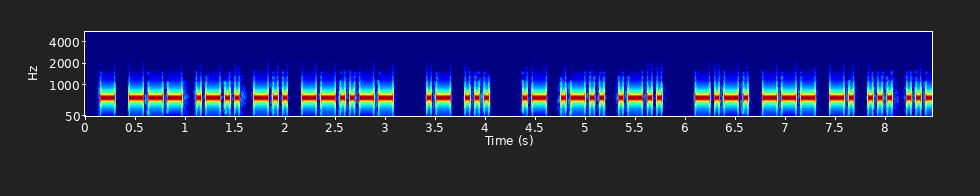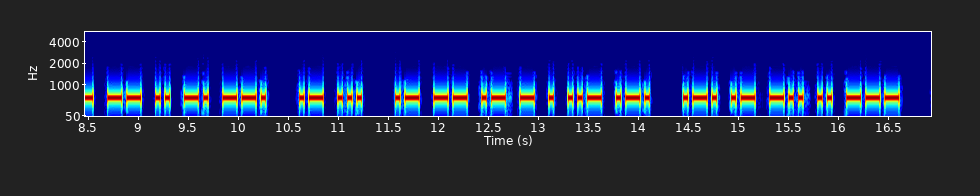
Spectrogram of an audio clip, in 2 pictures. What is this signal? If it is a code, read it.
Morse code, heard as a keyed tone, about 25 wpm, 600 Hz. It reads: TOLD, AS ALL CONSUMING AS AMATEUR RADIO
